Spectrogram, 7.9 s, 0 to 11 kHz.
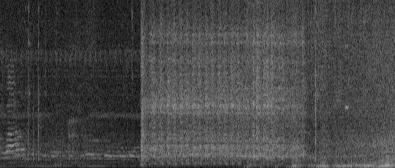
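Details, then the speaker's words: Mitsubishi Lancer CK4 tested cold with a customer's ECU: the engine catches but idles very low and dies, running rough only while the throttle is held; auto choke not working or faulty, no cold fast idle. "tuh mesin hidup tapi rpm-nya kecil sekali kemudian mati ya inilah yang saya maksud auto choknya di dia tidak bekerja atau auto choknya error ya"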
